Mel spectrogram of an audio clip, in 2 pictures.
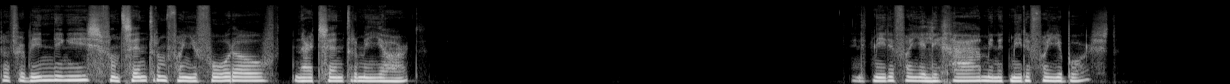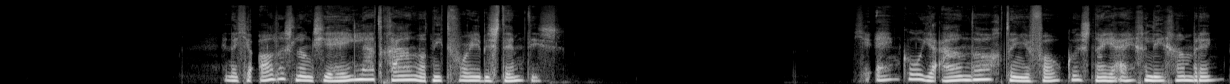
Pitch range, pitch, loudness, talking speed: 160-185 Hz, 170 Hz, -13 LUFS, 130 wpm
